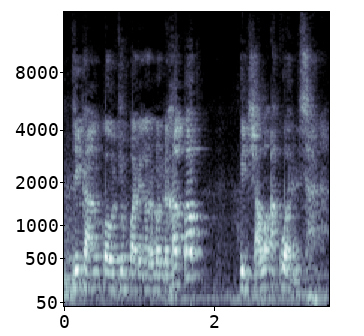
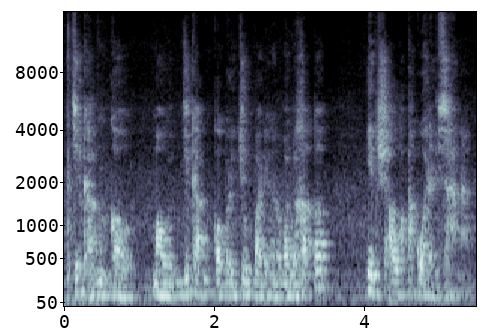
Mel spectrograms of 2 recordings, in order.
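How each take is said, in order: First: Said again a little higher, through a laugh; amused, lightly raised retelling; laughing retake. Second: Said in the usual way. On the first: Shown as a demonstration. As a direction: redo the promise half laughing. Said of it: "Nggak bohong kan?". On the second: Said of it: "aku Umar nggak begitu".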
